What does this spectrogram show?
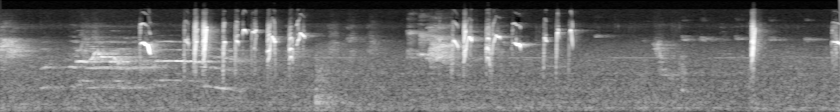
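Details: Young Javan white-eye lure call: scattered high thin chirps and short sharp tweets in loose clusters, with softer hissing notes between and a few isolated chirps toward the end.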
